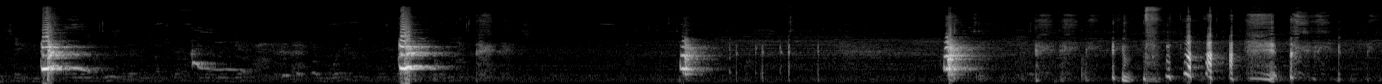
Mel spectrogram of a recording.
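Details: Husky reacting to a foot massager it takes for a cat, giving short wavering howl-yelps every few seconds, then a rapid run of yips and whines near the end, with a person speaking.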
